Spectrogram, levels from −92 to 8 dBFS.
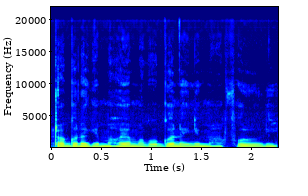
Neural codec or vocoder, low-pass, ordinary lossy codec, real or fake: vocoder, 44.1 kHz, 128 mel bands every 512 samples, BigVGAN v2; none; none; fake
